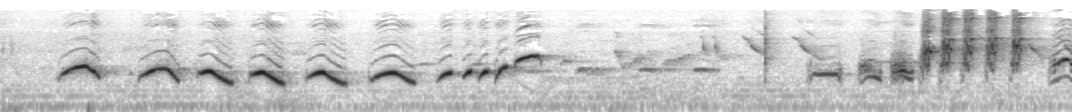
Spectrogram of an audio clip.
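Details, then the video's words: White-rumped shama singing in the morning, provoking rival birds: a series of clear arched whistled notes about three per second, a quick rising phrase, then varied sharp calls and a harsh high burst. "HITUNGAN DETIK DI PAGI HARI BIKIN MURAI LAWAN AUTO NAIK EMOSI SEKETIKA"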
